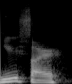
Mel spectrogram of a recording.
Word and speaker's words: YOUFO: spelled now exactly it's UFO but someone pronounced it to me one day saying EUO and then I'm like I like that because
